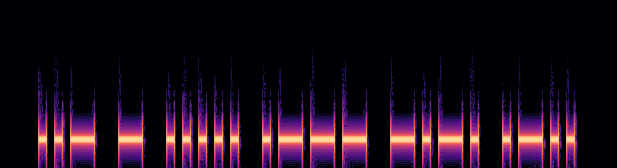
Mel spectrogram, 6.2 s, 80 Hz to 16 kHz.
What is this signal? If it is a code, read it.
Morse code, heard as a keyed tone, about 15 wpm, 700 Hz. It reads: UT5JCL
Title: DXCC-100 Call Signs - 6 Characters - Repeated 2x - 15wpm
